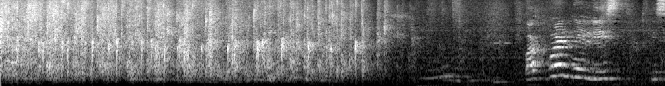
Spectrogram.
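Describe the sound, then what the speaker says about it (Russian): Parents and children at a primary school graduation ceremony applaud a pupil receiving a certificate. Loud clapping fills the first few seconds, then fades as a voice begins speaking. "Всех хлопаем!"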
